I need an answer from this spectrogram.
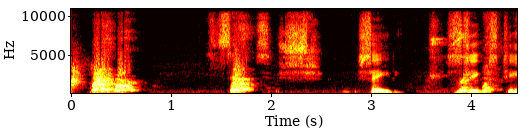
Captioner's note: dog barking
